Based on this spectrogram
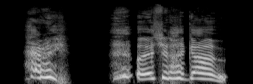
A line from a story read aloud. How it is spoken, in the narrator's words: panting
